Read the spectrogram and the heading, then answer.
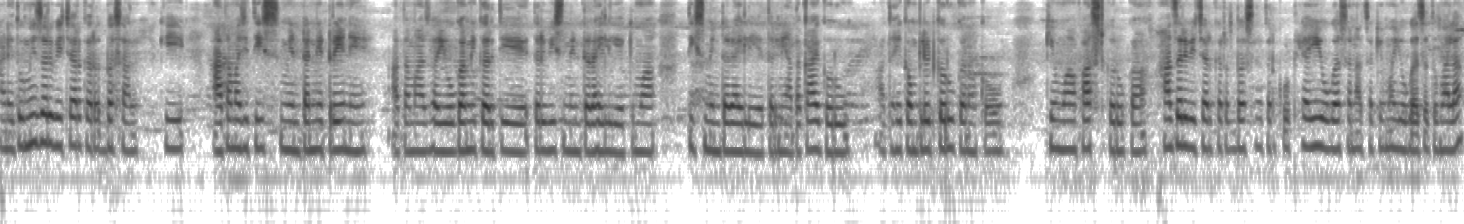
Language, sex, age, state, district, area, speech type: Marathi, female, 30-45, Maharashtra, Nanded, urban, spontaneous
